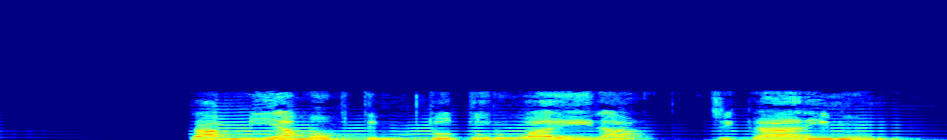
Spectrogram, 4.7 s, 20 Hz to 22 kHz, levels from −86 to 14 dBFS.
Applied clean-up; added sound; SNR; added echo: neural mask model RNNoise.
